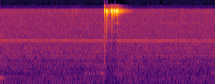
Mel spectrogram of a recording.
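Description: A small hard object, such as a modelling tool, is set down and clatters briefly on a granite worktop: a quick cluster of bright clicks about two seconds in.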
